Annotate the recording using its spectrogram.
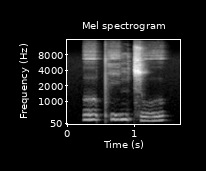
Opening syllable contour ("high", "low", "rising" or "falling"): high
